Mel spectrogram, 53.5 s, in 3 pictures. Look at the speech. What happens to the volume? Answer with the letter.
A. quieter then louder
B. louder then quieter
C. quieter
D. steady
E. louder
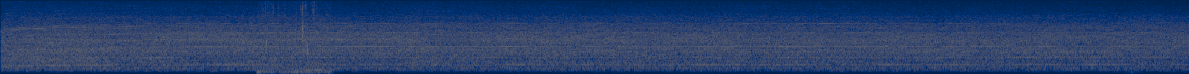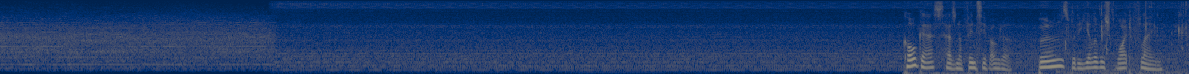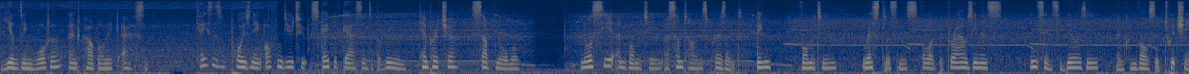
D.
